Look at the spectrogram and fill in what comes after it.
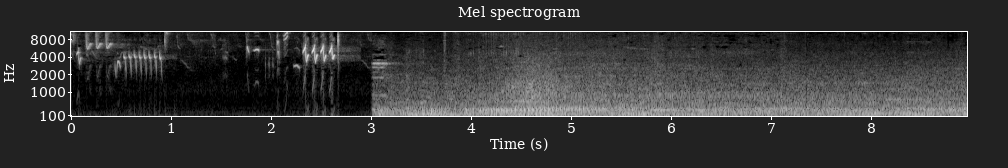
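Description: Small birds chirping in two quick, high twittering runs, one at the start and one about two and a half seconds in. After that comes a steady, low background hum.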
